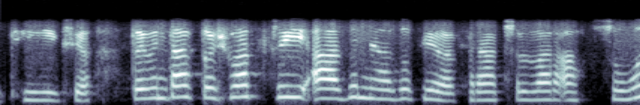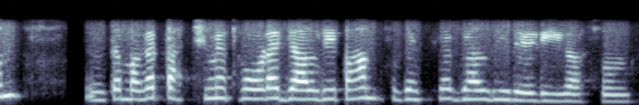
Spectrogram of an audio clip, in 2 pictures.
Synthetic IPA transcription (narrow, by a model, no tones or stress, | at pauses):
ʈʰiːk̚t͡ʃʰi | t̪oʋint̪aːk̚t̪oːʃʋaːt̪fʰɾiːʔaːzɨnʲjaːzoːfʰifʰiɾaːkʃʰɐlʋaɾaːfsuːn | t̪ɨmɐɡɐɾt̪ɐt͡ʃʰimẽt̪ʰoːɽad͡ʒɐld̪iːpaːmsɨɡɐsʰjaːd͡ʒɐld̪iːɾeːɽiːɡaːsuːn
